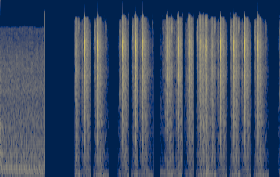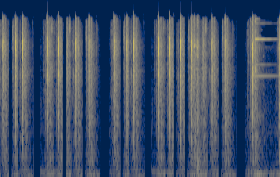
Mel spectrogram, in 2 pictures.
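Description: Typewriter sound effect: rapid mechanical key strikes in small clusters of two or three clicks, about every half second.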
